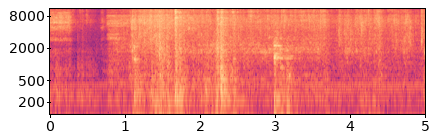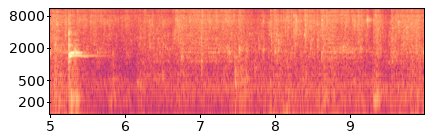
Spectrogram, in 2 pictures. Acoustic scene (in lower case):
kitchen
